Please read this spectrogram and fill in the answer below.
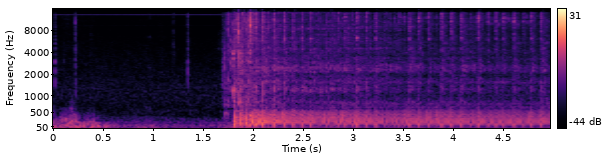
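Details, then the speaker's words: Circa-1980 McCulloch 610 24-inch two-stroke chainsaw, carburetor rebuilt a couple years ago, new fuel line, 20:1 mix, stale gummed fuel made starting hard; once warmed up it settles into a steady, even idle with no stumbling or surging: normal idle. "That's just on idle, so now that it's been running, it's cool."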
